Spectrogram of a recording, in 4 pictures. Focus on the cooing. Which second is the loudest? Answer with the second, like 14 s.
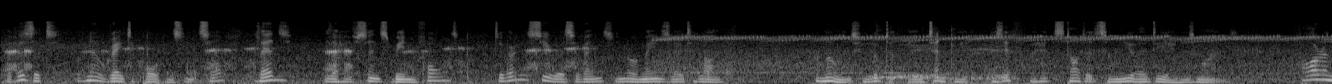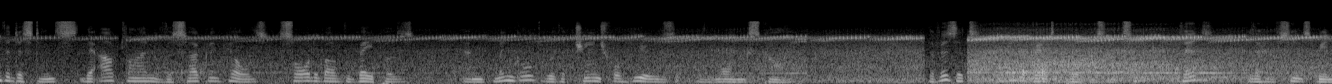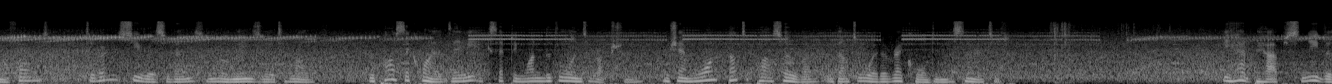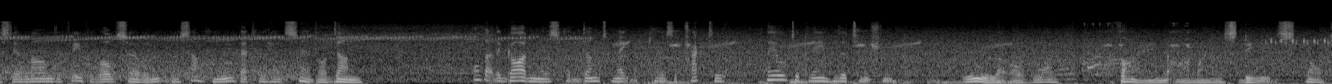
9 s.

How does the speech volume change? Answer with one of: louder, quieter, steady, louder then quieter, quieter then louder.
steady.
